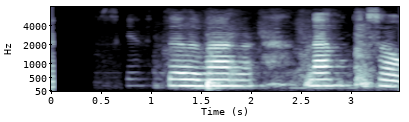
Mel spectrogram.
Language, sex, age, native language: Icelandic, female, 9, Icelandic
